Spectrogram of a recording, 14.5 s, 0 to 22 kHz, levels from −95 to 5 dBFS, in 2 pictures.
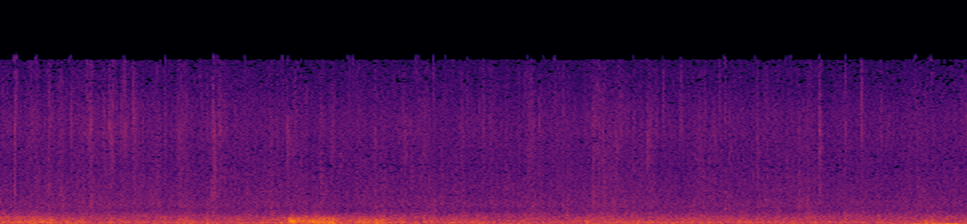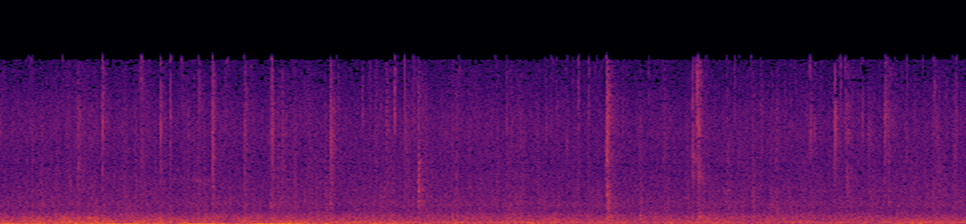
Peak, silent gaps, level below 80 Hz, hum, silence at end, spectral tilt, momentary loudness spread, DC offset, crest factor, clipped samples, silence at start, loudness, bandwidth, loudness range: -10 dBFS; none; -42 dBFS; none; 0 s; -5 dB/octave; 7 LU; under 0.1%; 24 dB; under 0.1%; 0 s; -36 LUFS; 17 kHz; 6 LU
